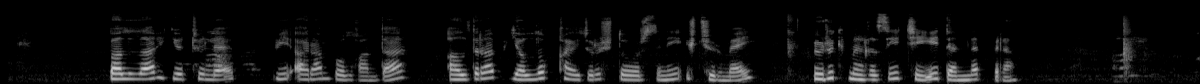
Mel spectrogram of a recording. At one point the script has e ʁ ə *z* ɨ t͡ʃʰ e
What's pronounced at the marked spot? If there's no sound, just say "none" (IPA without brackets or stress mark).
z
